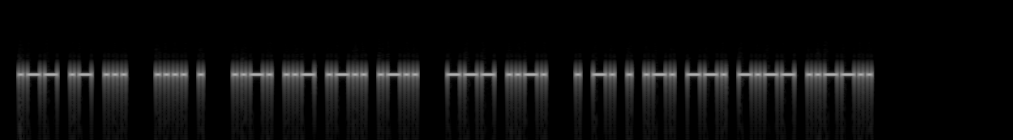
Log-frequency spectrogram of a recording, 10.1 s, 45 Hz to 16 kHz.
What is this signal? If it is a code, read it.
Morse code, heard as a keyed tone, about 28 wpm, 700 Hz. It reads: WAS HE FULL OF ENERGY?
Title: Sentences from Top 1000 Words - Review Part 6 - 28wpm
